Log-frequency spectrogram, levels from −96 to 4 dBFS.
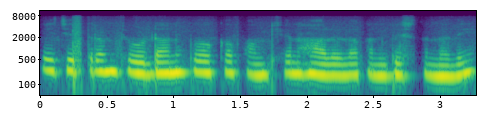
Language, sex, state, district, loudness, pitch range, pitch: Telugu, female, Andhra Pradesh, Srikakulam, -12 LUFS, 185-215 Hz, 200 Hz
